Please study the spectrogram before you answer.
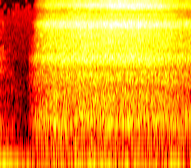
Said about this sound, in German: Nimm einen tiefen Atemzug durch die Nase ein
